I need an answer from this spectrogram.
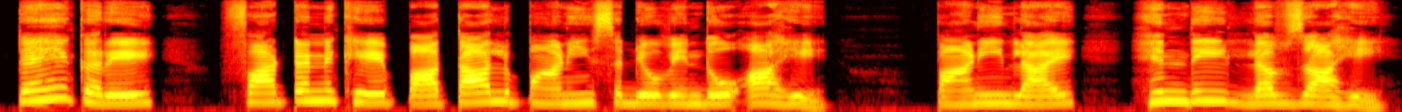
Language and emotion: Sindhi, neutral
